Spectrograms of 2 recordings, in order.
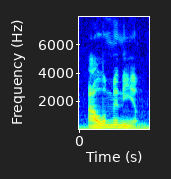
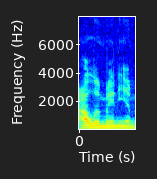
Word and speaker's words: aluminium: a substitute as is aluminium or aluminum however you want to pronounce it I'm pretty sure aluminium is the proper way the level two then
